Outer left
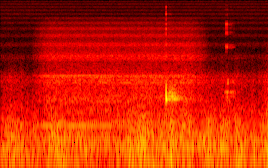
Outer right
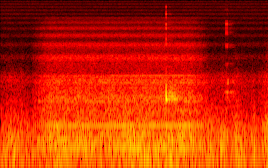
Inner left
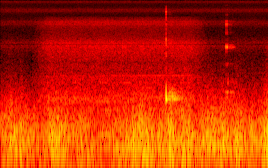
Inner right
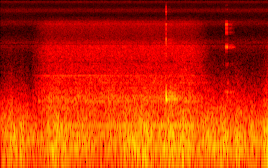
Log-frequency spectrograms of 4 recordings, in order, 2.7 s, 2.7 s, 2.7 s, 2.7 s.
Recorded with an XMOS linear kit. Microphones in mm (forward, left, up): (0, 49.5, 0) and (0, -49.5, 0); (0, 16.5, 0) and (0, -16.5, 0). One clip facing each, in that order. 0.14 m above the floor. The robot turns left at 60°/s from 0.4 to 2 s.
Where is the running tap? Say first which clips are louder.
Outer left 2 dB, even; 10° left (ahead or behind); by 2.4 s 15° left (ahead or behind).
